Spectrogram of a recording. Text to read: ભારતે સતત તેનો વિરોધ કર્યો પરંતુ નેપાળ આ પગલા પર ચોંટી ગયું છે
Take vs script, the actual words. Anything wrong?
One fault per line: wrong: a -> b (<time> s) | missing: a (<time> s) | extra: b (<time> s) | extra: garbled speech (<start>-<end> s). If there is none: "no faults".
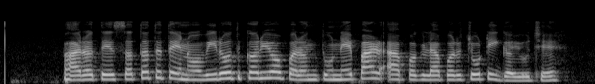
no faults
